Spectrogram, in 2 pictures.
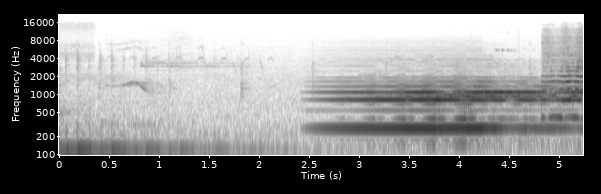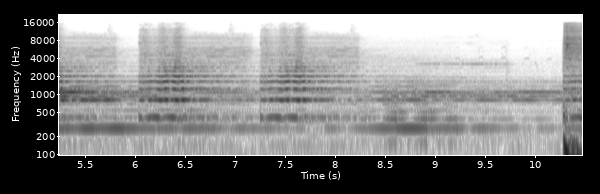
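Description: Film background score. The preceding music fades away, then about two and a half seconds in a sustained chord swells up and holds, with a few short shimmering accents over it near the middle.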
